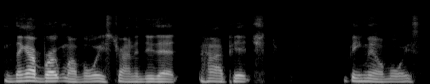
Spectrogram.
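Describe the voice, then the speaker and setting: A man's voice: mid-range voice, level tone, moderate pace, no echo. A middle-aged man hosting a casual movie watch-along stream, bantering crudely with his chat from home. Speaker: livestream host.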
